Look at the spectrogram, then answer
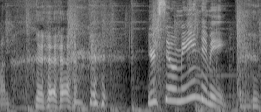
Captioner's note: both laugh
